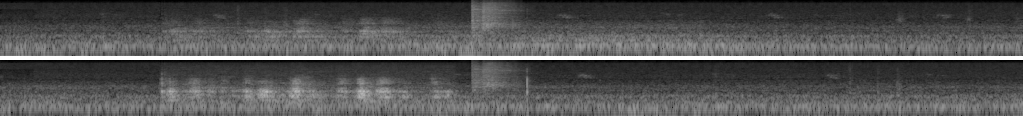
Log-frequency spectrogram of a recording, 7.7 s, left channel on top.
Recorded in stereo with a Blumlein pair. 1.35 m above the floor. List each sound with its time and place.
1.2 s writing: 45° right, 0.9 m
3.5 s breaking glass: 65° left, 4 m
